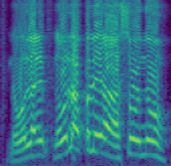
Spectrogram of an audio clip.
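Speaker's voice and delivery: high, loud cry of surprise; alarmed shout. Real, not acted. Player telling squad the dog vanished, alarmed shout.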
